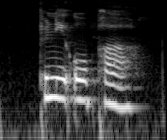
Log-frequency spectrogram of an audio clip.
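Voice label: "puniho pa", Maori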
